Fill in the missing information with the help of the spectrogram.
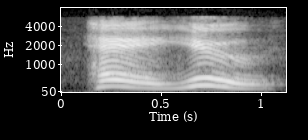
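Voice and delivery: loud, bossy challenge; picking a fight with a gorilla, loud and grouchy; grouchy ladybug. Acted. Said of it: "said the grouchy ladybug".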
